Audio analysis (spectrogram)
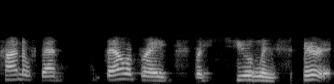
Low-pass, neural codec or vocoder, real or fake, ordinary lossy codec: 3.6 kHz; codec, 24 kHz, 1 kbps, SNAC; fake; Opus, 16 kbps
